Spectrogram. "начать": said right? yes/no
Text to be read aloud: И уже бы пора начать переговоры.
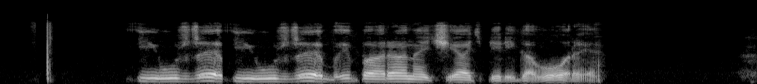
yes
